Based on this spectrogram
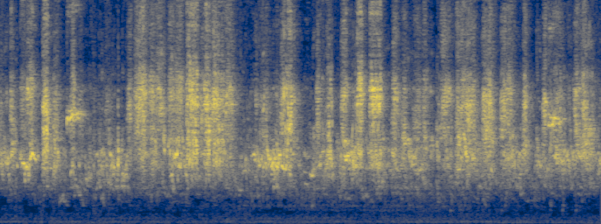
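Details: Loud, constant twittering from a group of budgerigars, high chirps and trills layered thickly throughout.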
